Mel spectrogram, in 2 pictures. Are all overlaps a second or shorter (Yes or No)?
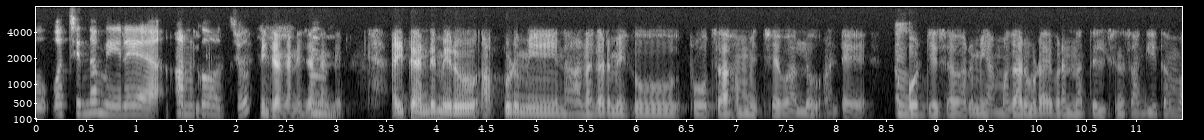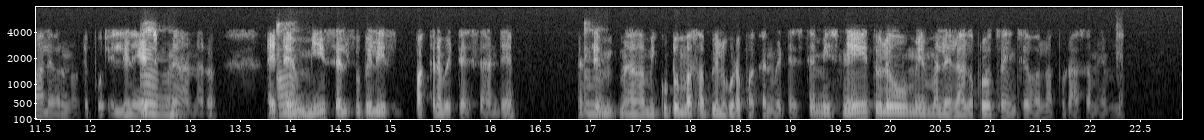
Yes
